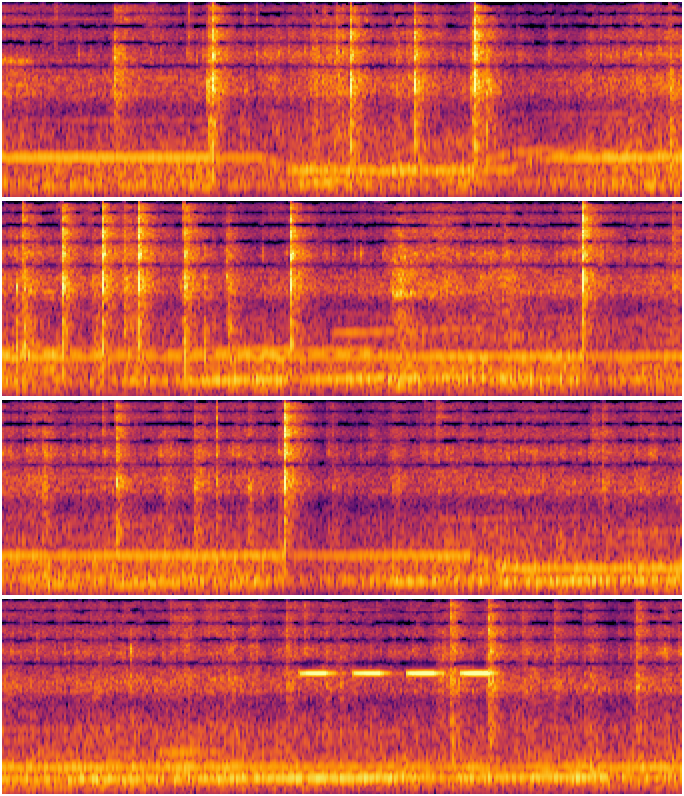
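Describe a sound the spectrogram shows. A bus engine hums and whines steadily while driving.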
